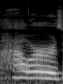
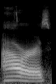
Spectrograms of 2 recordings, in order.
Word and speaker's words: hours: 자, 방금 등장했던 hours 같은 경우는 이 앞에 나오는 h가 묵음이어서 h가 들어있다고 해도 hours 이렇게 발음하시면 절대 안 되고 h는 묵음으로 hours 이렇게 발음해 주시면 되는 거 아시죠?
